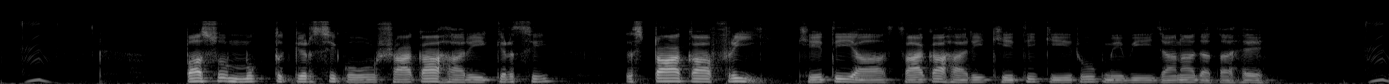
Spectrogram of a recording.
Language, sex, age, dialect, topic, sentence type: Hindi, male, 46-50, Garhwali, agriculture, statement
